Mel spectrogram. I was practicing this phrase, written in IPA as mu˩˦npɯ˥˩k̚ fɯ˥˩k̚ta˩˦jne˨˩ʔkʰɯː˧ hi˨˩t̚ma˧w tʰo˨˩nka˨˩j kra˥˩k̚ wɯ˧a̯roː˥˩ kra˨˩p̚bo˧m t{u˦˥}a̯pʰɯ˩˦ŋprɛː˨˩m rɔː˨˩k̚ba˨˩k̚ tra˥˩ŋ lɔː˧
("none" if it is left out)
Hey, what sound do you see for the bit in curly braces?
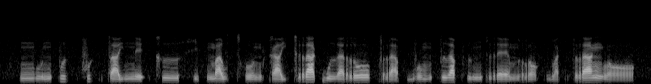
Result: ɯ˦˥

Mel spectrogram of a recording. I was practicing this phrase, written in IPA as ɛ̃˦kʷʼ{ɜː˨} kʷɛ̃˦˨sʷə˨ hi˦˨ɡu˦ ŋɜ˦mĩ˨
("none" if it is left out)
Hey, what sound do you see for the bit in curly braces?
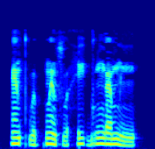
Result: ɜ˨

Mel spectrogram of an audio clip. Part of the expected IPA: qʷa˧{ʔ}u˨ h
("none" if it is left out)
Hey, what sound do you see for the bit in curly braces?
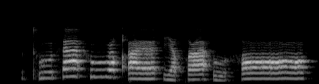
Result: ʔ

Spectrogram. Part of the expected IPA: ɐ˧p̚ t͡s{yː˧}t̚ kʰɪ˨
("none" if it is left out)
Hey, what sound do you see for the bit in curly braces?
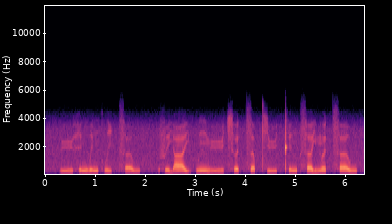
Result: yː˧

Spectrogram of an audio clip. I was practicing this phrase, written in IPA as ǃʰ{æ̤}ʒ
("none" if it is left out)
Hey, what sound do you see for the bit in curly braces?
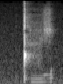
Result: æ̤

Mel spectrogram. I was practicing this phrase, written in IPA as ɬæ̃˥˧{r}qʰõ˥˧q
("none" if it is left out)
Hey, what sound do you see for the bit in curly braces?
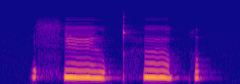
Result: l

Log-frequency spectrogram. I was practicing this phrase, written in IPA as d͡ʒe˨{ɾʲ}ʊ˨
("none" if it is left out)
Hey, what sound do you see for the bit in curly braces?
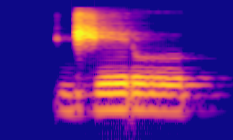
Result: ɾ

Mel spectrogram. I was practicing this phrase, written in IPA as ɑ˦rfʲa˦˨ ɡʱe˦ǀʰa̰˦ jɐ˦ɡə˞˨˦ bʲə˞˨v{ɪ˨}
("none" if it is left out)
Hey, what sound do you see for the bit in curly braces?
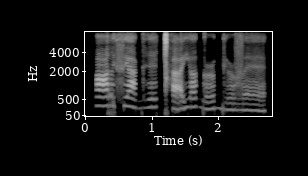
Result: ɛ˨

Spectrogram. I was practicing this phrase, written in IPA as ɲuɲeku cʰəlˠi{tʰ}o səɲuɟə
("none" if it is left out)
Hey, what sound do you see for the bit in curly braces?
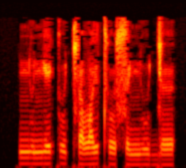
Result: tʰ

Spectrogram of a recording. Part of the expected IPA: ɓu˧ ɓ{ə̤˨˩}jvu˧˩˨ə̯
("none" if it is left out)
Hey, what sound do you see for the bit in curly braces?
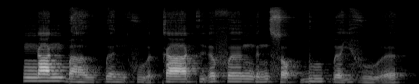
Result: ə˨˦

